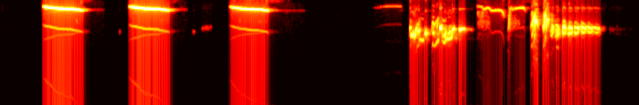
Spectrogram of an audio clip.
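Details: European robin, a small red-breasted bird singing a sweet melodious song: three thin, very high downslurred whistles about one second apart, then quick jumbled twittering warbles, with silence between phrases.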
